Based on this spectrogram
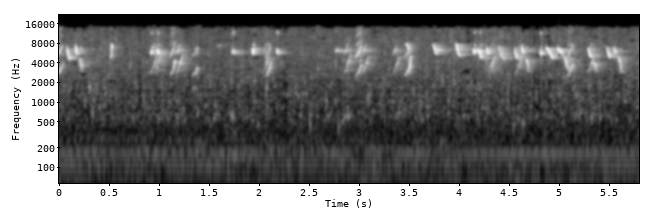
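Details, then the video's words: Saffron finch in a fired-up 'wild fire' song, played to stimulate pet canaries: bursts of sharp high chirps and short bright trills in loose phrases, with a steady low hum underneath. "Canário-da-terra Fogo Selvagem para Estimular a Fibra e Foguear seu Canário em Minutos"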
